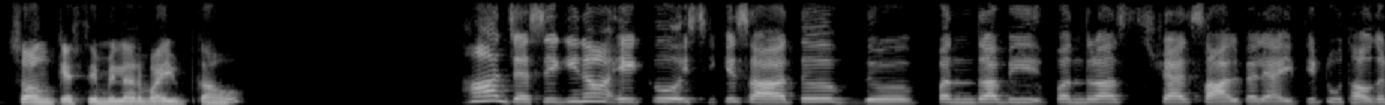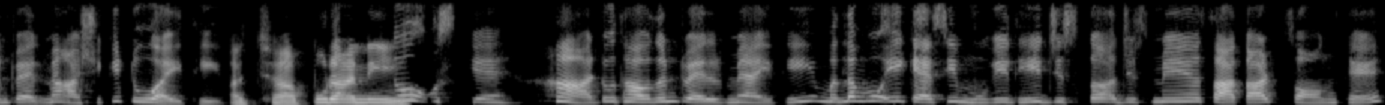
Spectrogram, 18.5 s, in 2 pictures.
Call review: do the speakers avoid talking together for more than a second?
Yes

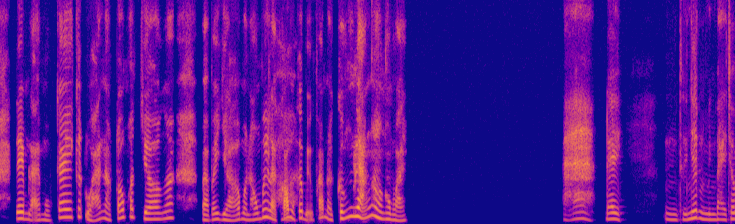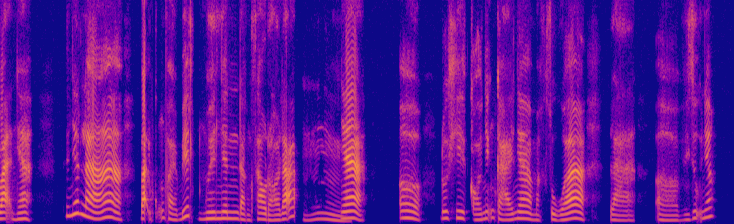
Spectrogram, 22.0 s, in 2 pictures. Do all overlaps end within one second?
Yes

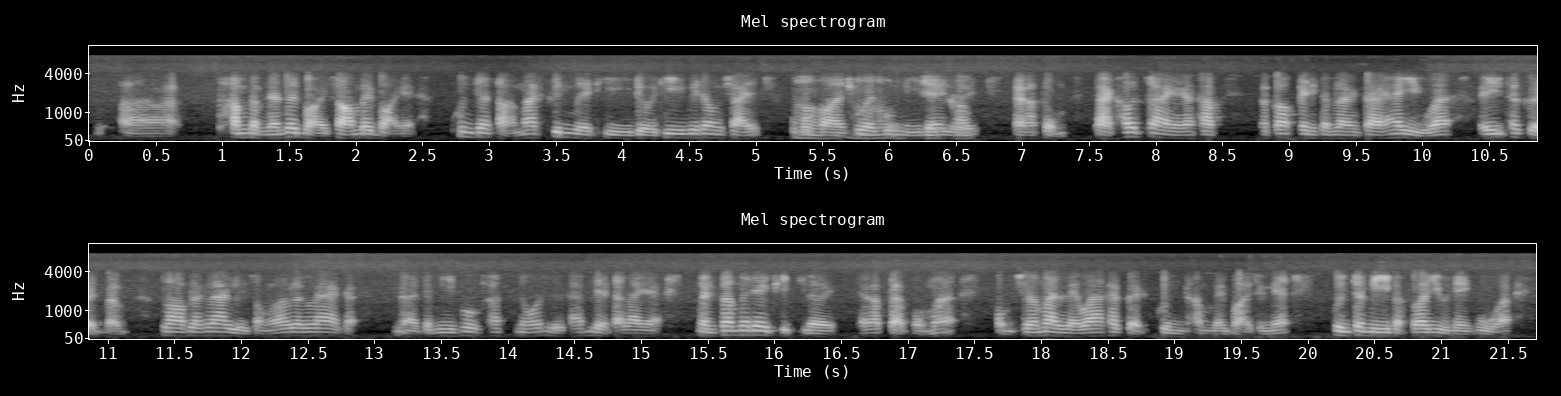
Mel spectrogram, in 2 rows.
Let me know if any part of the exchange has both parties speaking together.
Yes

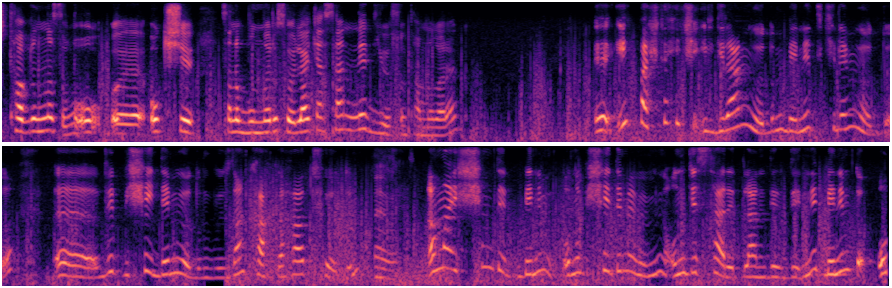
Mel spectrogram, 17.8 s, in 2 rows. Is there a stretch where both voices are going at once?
No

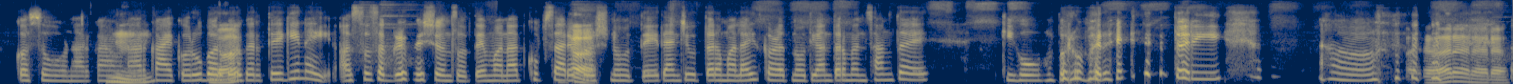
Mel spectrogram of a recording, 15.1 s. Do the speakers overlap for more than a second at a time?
No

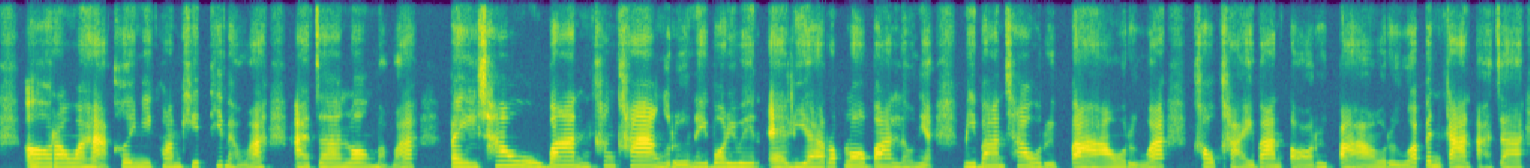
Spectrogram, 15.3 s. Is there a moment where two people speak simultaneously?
No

